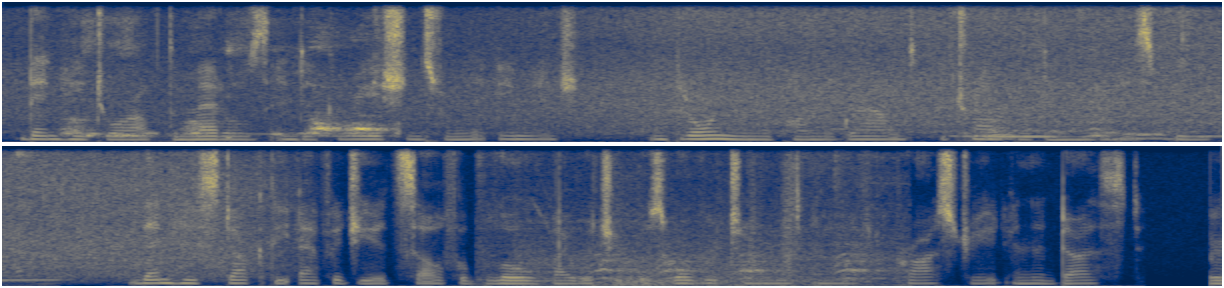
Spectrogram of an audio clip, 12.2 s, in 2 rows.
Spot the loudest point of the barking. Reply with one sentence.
The loudest moment of the barking is at 2 seconds.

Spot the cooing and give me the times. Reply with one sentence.
The cooing can be heard from 0.4 to 2.2 s, from 4.7 to 6.5 s and from 8.4 to 10.4 s.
